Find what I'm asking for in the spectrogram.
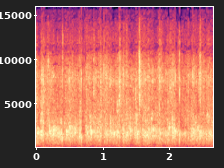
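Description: Steady round of applause from an audience honoring Rick Wagner and colleagues at a Kansas gathering, dense and sustained clapping throughout with no voices standing out.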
